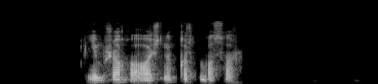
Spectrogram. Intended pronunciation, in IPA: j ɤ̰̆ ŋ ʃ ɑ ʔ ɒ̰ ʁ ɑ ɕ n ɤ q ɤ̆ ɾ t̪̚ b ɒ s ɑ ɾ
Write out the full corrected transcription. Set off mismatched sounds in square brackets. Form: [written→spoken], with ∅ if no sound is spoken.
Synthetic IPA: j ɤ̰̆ [ŋ→m] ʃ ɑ [ʔ→q] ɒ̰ ʁ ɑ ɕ n ɤ q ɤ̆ ɾ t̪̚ b ɒ s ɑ ɾ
